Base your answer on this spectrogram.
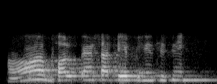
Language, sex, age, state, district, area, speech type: Odia, male, 18-30, Odisha, Balangir, urban, conversation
